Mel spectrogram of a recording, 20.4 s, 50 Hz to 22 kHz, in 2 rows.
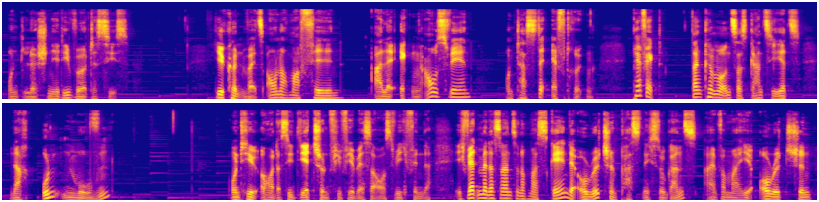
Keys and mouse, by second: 0.2 a, 2.4 Tab, 3.2 right click, 5.6 f, 6.1 Tab, 6.5-9.6 middle drag, 9.6-11.5 drag, 11.3-16.6 middle drag, 13.9 s, 16.6-19.1 drag.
